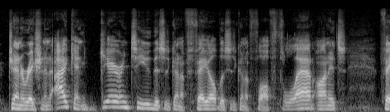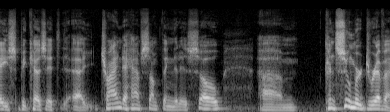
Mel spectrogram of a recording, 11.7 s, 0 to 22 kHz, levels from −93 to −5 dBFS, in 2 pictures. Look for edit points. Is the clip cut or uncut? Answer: uncut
